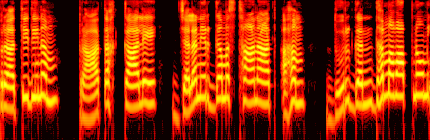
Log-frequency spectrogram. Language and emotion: Sanskrit, disgusted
